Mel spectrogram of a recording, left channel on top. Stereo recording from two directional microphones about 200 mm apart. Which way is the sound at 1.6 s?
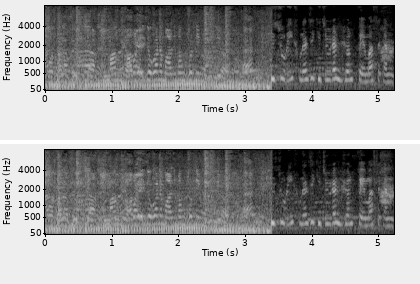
Centre (ahead or behind).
